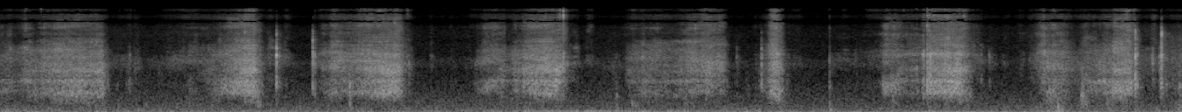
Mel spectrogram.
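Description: Slicker brush raking through a cat's fur in long strokes: a soft, scratchy rasp repeated about seven times, each stroke about a second long with short pauses between.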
